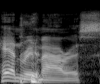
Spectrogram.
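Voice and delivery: exaggerated put-on American accent. Saying a name as an impression of an impression: exaggerated American accent. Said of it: "That's me doing an impression of the Tufty Club's impression of an American".

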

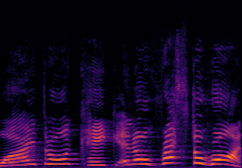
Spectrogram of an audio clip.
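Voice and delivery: shrill, loud outburst. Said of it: "You have to say it like that".

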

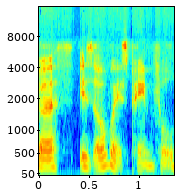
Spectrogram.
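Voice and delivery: emotionless, flat, matter-of-fact deadpan delivery. Quoting a doctor's line the way he delivered it: mock-deadpan delivery. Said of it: "it's just so deadpan".

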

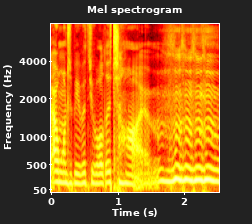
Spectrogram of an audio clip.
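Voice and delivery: put-on thick British accent, very slow, drawn out. Retelling an overheard phone call: thick British accent. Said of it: "those thick British accents".

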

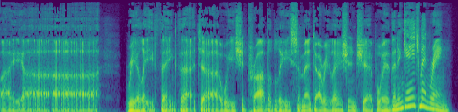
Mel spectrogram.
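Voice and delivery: very low, froggy, up-and-down creaky vocal fry. Explaining what it is, a speaker demonstrates a woman talking in vocal fry. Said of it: "it's like this up and down froggy".

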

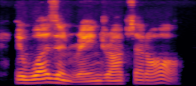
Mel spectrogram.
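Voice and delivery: ordinary delivery, nothing marked

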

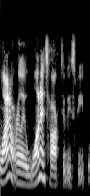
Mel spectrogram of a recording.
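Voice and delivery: plain

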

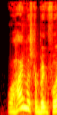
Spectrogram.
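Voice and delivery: ordinary talk, nothing marked

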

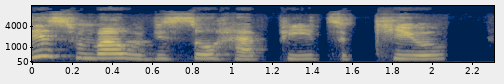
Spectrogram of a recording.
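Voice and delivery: ordinary talk

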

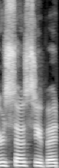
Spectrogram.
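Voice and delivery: normal talking voice

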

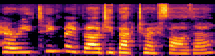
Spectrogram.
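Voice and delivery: put-on speaking with British accent. Quoting Cedric's line to Harry: British accent. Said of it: "In the British accent".

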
